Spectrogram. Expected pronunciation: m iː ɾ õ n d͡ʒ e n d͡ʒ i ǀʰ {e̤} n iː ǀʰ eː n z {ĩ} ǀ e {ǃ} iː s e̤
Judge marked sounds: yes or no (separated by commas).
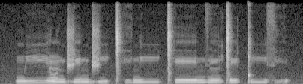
yes, no, yes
